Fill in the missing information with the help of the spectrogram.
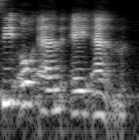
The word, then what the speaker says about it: Conan: It's like C O N A N. – Conan? – Co- oh, that's how you say it.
